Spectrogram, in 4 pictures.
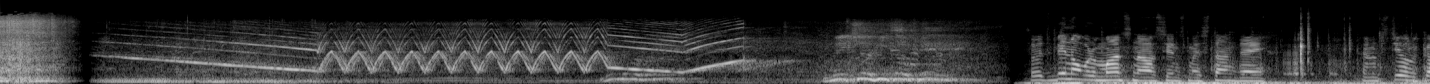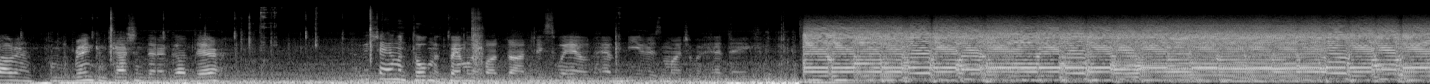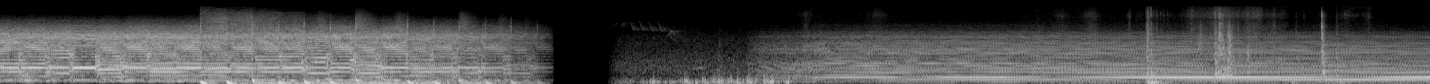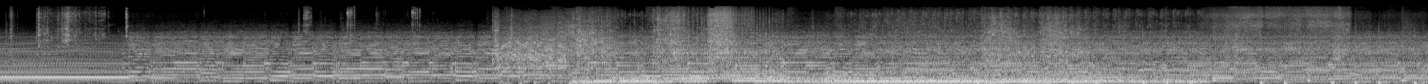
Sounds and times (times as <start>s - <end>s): Music: 22.4s - 34.1s, 36.7s - 49.4s, 50.6s - 57.1s.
